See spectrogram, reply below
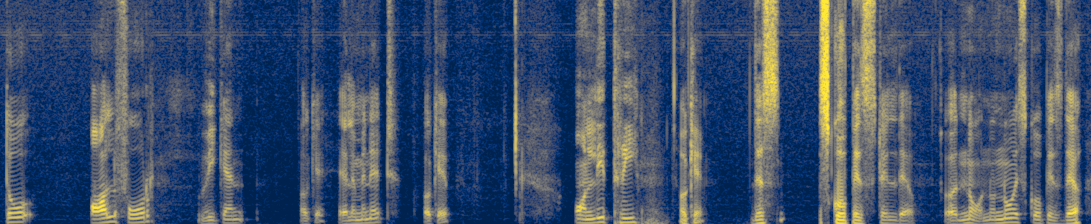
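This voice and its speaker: A mellow-voiced man with an Indian accent works through exam questions like a coaching teacher. He repeats key points with emphasis and keeps checking in with short questions. His pitch is medium and the sound is dry, with very little room echo. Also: unhurried, creaky, pauses often. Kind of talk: explanatory exam walkthrough.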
